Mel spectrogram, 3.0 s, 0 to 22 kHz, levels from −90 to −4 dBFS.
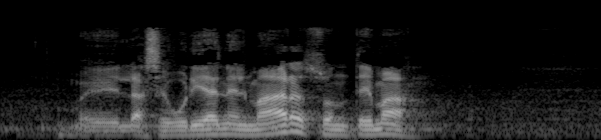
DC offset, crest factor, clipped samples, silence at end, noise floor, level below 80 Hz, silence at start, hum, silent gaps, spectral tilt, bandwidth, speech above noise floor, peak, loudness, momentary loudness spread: under 0.1%; 22 dB; under 0.1%; 0.85 s; -67 dBFS; -74 dBFS; 0.3 s; none; none; -4 dB/octave; 10.5 kHz; 30 dB; -18 dBFS; -37 LUFS; 14 LU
